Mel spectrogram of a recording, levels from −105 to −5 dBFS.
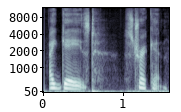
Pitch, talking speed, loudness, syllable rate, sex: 165 Hz, 115 wpm, -19 LUFS, 3.6 syllables/s, female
